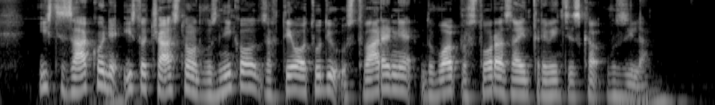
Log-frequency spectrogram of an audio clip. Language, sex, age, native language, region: Slovenian, male, 30-49, Slovenian, Central Slovenia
